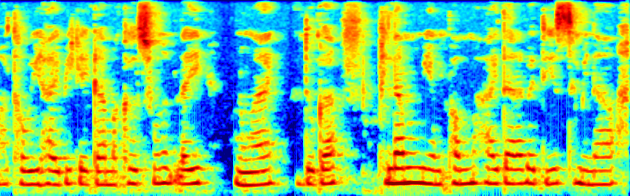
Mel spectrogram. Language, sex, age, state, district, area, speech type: Manipuri, female, 30-45, Manipur, Thoubal, rural, spontaneous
